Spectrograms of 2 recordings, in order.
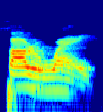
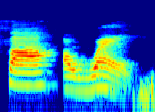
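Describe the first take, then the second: First: The R links smoothly into the next word. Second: The R is not linked to the next word. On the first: The speaker calls it right. "you would say" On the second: The speaker calls it wrong. "instead of saying"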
